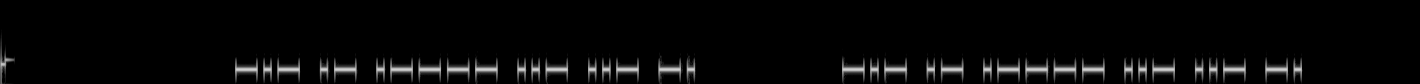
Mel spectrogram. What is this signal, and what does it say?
Morse code, heard as a keyed tone, about 17 wpm, 700 Hz. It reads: KA1UUN KA1UUN
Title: USA Call Signs - 6 Characters - Repeated 2x - 17wpm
